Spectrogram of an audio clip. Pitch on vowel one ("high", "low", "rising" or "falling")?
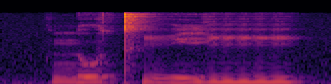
low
